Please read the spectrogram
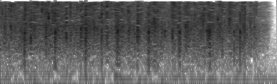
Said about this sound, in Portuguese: Palmas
